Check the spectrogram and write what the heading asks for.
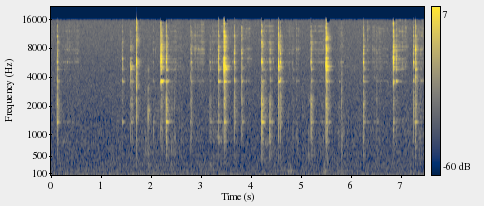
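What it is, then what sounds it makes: Ceramic mug stirred with a metal spoon. A small metal spoon stirs a dark drink in a hollow, cream-colored ceramic coffee mug held in one hand, clinking against the inner wall. About fifteen short, bright clinks come at an irregular pace, each dying away almost at once over a quiet background.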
